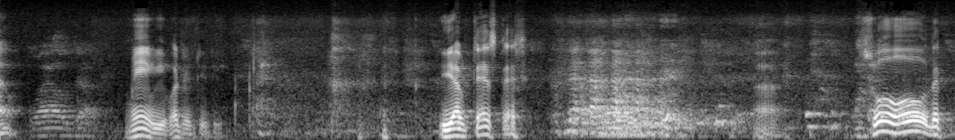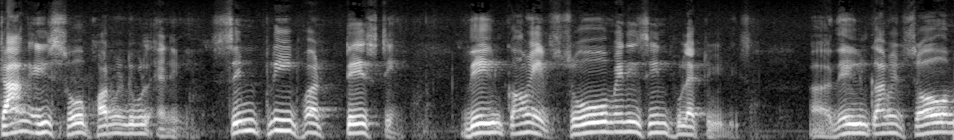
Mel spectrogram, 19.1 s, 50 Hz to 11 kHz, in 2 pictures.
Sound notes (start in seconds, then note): 5.5 laughter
